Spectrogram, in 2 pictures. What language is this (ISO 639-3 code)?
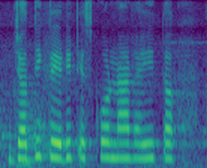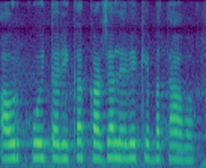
bho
